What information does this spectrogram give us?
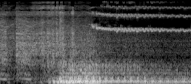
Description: In this video, I replace my worn-out V belt with a brand new HKS performance belt to eliminate that annoying squeaky sound under the bonnet.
